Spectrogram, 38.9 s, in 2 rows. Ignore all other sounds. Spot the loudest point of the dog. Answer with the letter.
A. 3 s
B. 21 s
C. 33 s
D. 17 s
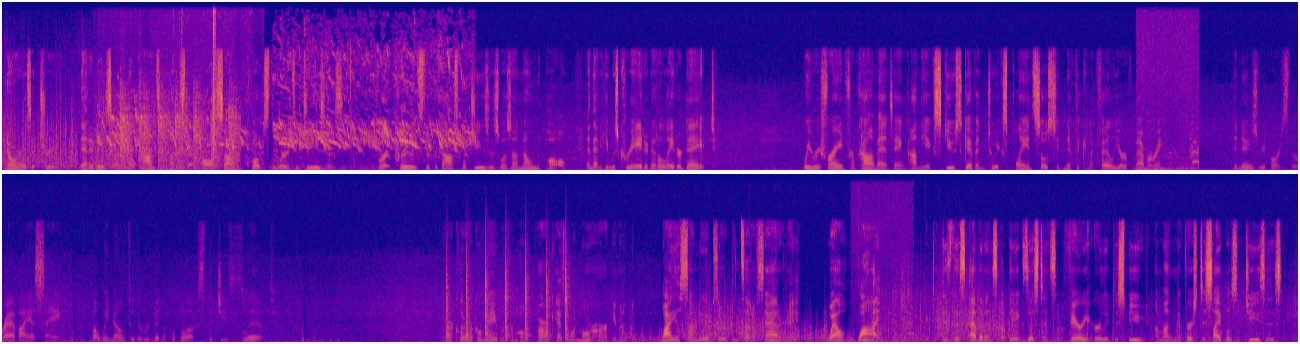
D.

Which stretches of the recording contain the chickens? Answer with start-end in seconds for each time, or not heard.
1.4-7.2.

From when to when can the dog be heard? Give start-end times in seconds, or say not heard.
2.2-3.0, 17.0-18.0, 32.1-33.1.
